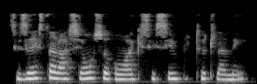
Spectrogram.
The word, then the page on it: installations: French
